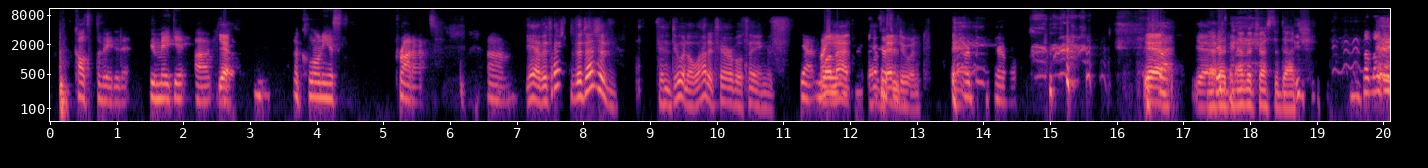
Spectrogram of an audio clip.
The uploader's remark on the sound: Recorded Live on Zoom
